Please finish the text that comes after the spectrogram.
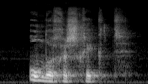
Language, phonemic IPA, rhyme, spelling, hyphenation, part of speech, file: Dutch, /ˌɔn.dər.ɣəˈsxɪkt/, -ɪkt, ondergeschikt, on‧der‧ge‧schikt, adjective, Nl-ondergeschikt.ogg
- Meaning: subordinate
